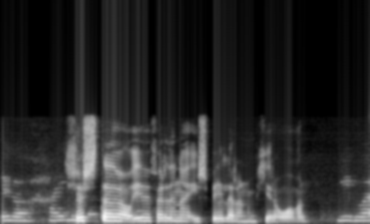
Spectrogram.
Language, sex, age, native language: Icelandic, female, 30-39, Icelandic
